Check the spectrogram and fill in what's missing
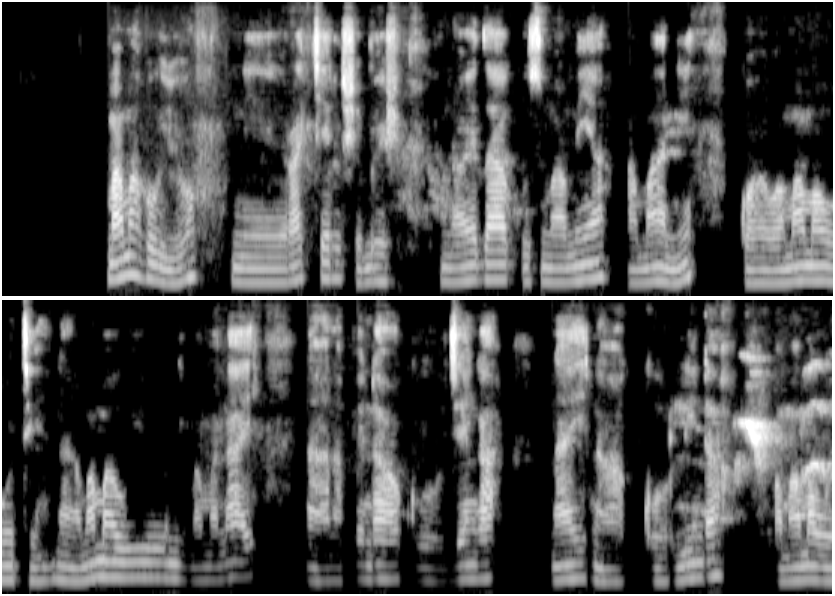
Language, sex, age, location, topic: Swahili, male, 18-24, Nakuru, government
